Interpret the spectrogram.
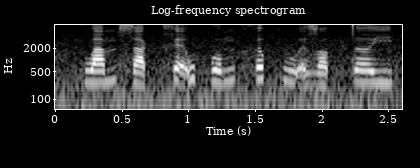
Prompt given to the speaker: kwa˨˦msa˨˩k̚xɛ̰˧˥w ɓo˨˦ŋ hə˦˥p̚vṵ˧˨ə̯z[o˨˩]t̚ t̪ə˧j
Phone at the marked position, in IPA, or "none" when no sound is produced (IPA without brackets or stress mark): ɔ˨˩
